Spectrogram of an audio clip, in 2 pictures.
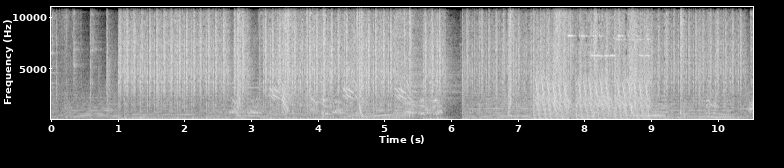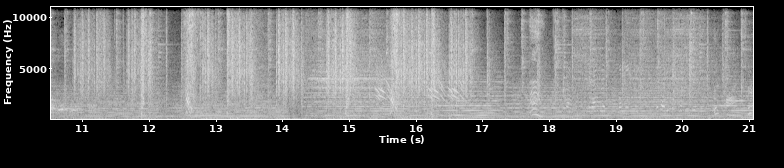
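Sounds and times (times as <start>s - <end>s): background music: 0.0s - 21.0s
automatic gunfire: 1.0s - 16.9s.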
